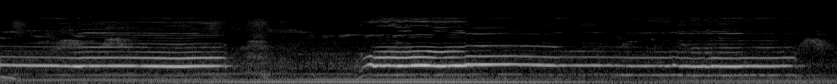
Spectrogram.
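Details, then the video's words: Angry fighting cat: two long, sustained yowls, the first about two seconds, the second over four seconds and swelling, a strained, steady wail with a brief scoop up at its start; quiet low hum in the background. "Cat fight sound effects"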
